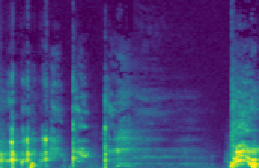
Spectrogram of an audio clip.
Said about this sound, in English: Time and place. Yeah, time and place for that cough and not on the podcast.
